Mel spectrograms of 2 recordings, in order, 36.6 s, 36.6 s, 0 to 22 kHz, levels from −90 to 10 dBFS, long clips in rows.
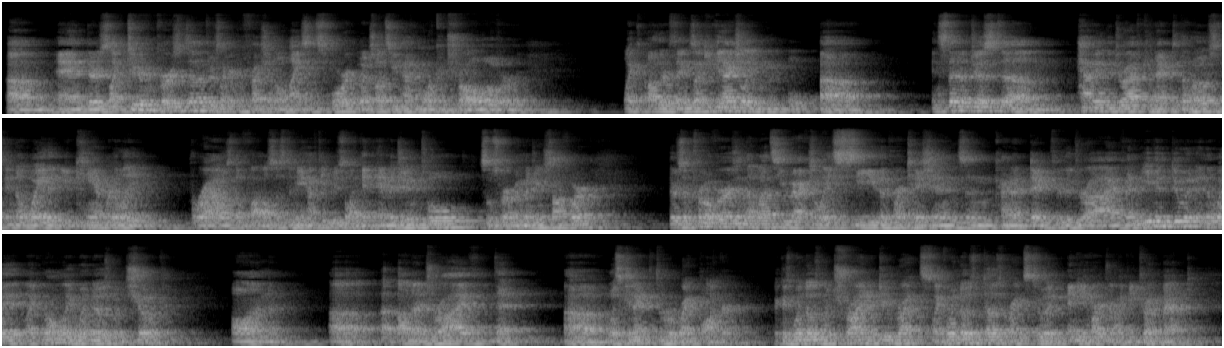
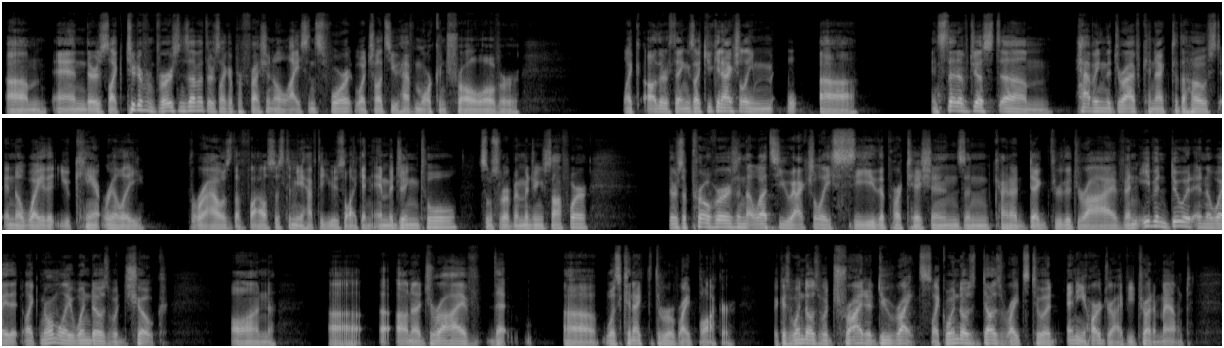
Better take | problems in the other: second | off-mic speech; far // room echo; noticeable; dies away in 0.9 s

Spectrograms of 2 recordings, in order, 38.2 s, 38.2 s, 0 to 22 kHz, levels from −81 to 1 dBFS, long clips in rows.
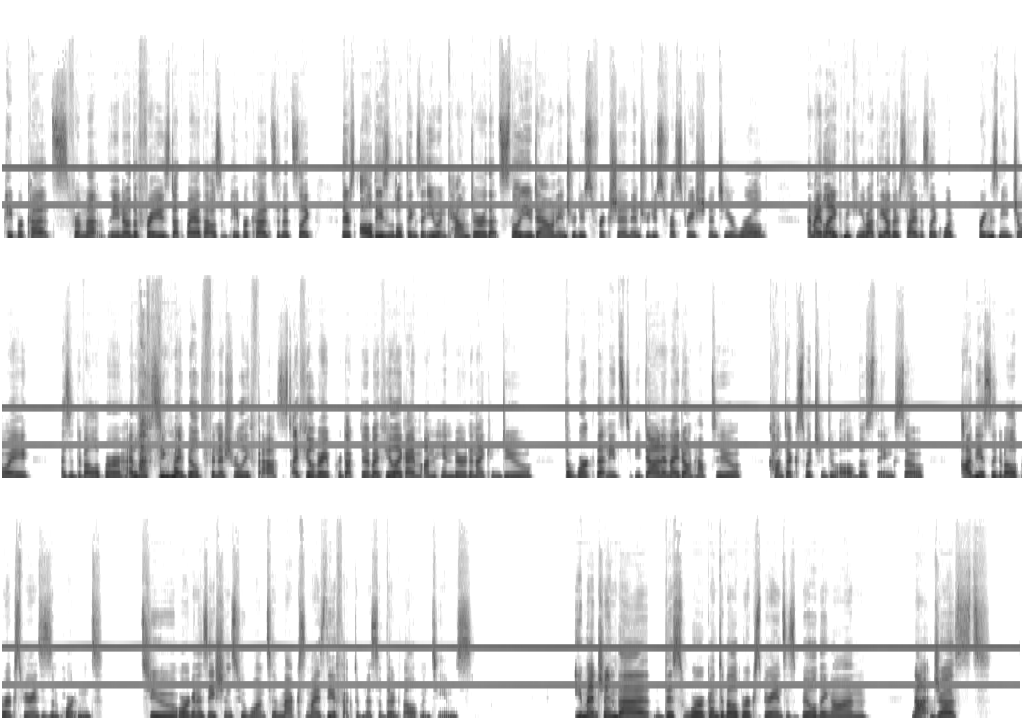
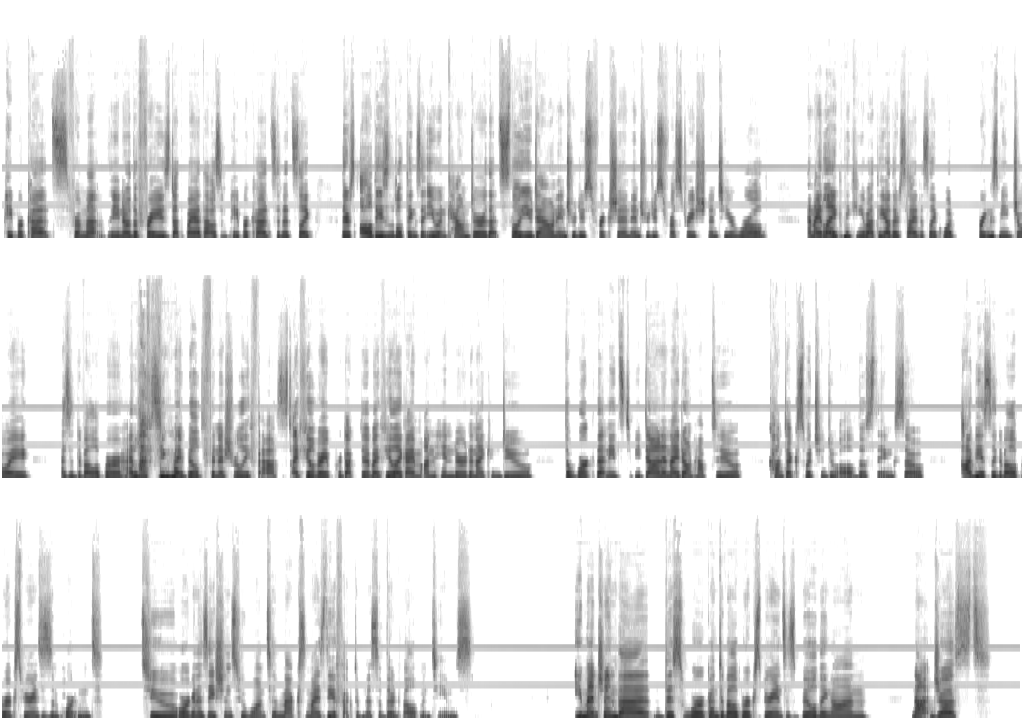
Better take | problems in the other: second | high-pitched whine; loud; throughout; 6.5 kHz, 8 dB below the speech; faint in the second

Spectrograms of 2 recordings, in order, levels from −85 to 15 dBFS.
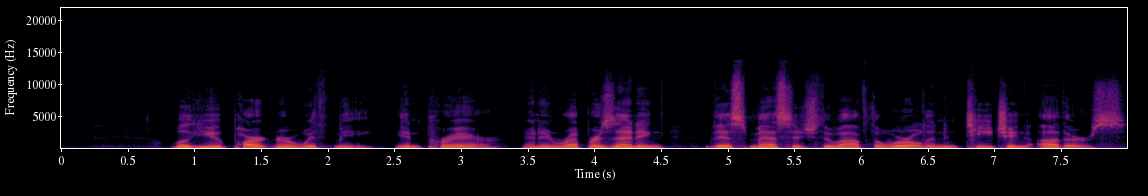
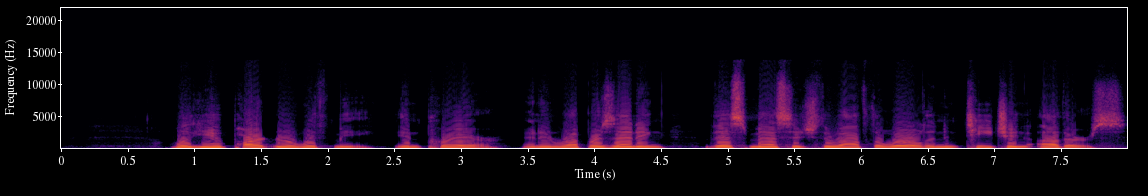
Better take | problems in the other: first | distortion; slight; 6% of the sound clipped

